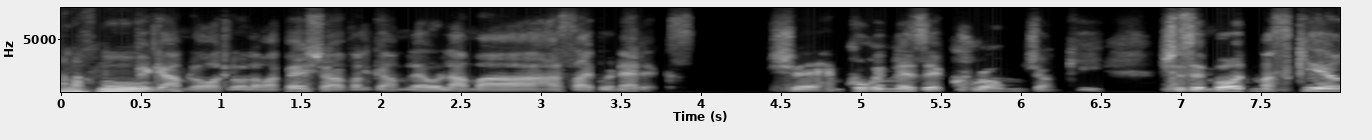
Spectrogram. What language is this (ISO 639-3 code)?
heb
